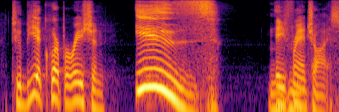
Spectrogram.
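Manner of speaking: is heavily stressed, hit hard. Reading a sentence as its author intended, strong emphasis on is. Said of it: "the word is is italicized, ... it would be read like this".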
